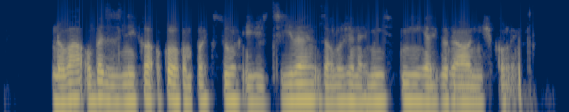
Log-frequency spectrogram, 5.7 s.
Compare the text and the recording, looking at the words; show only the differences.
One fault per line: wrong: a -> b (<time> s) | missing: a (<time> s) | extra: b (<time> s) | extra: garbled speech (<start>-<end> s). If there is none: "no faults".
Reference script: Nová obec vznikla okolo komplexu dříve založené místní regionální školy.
extra: již (2.5 s)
